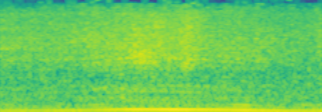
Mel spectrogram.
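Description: A car engine labouring hard on a steep mountain slope in northern Pakistan, a loud, steady low drone that swells in the middle as it strains without climbing.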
